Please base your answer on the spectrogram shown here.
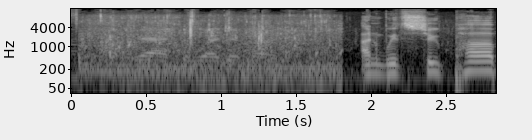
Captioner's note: boat sloshing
